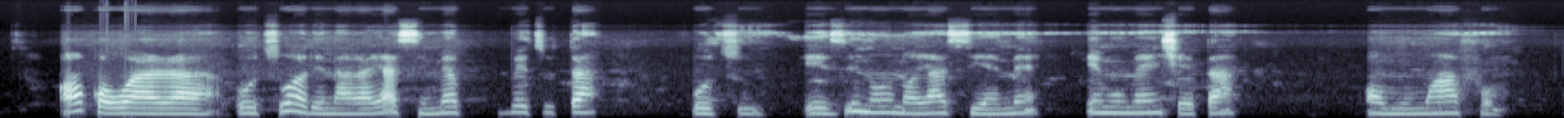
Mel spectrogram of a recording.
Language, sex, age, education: Igbo, female, 15-29, tertiary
